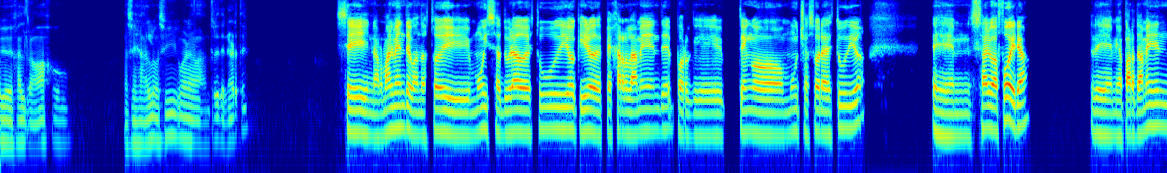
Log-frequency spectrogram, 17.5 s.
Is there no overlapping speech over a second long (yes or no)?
yes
